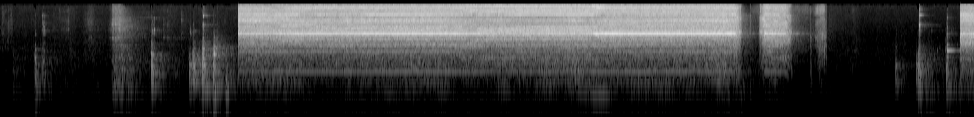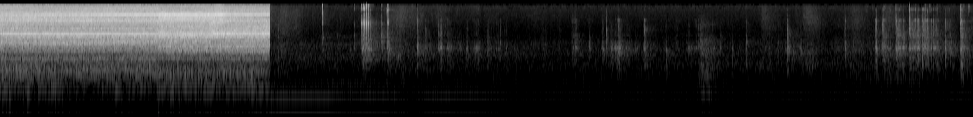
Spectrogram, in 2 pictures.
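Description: Electric drill running in two long runs, about seven and then four seconds, boring through the wooden bench top for the vise's mounting bolts. Afterwards faint clicks of bolts, nuts and washers being handled.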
